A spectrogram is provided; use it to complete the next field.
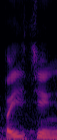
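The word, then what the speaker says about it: Beijing: ज़बान बोल रहे हैं, ये बीजिंग आप लोग बोलेंगे ना, लेकिन चाइनीज़ में प्रोनाउंसिएशन के हिसाब से पईचिंग कहते हैं इसको, बी को पी की आवाज़ निकालते हैं।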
